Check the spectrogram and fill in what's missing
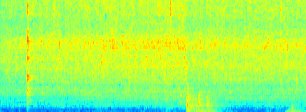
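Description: Fresh tomatoes go into a hot pan and sizzle and fry steadily as a filling for stuffed aubergine with mushrooms. A few brief stirring scrapes and clatters are heard close by.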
